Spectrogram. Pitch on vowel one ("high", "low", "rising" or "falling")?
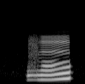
rising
